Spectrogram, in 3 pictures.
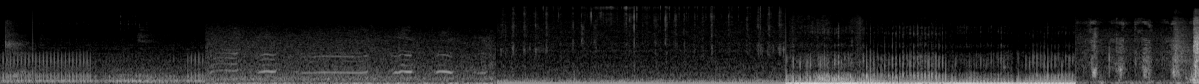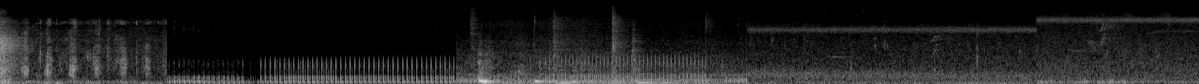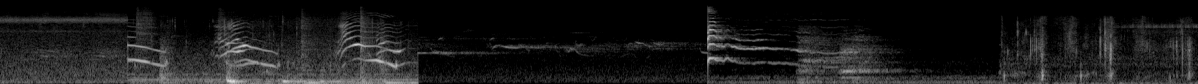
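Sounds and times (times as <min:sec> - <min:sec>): cat purring loudly: 0:00.0 - 0:04.5, 0:07.6 - 0:10.8, 0:12.6 - 0:19.5
kittens mewing: 0:25.2 - 0:26.8, 0:27.4 - 0:28.2
guinea pigs munching greens: 0:34.0 - 0:35.9.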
